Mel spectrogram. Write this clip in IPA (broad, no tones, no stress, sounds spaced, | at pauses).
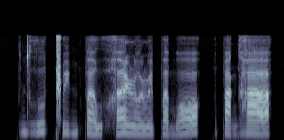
dʱ u ǁ y b p ɐ w h ɐ ɭ o ɭ ʏ p ɐ b ɔ | p a ɡʱ a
